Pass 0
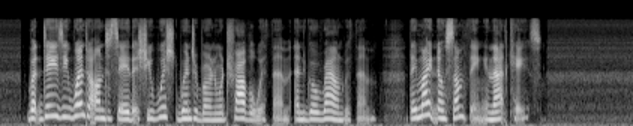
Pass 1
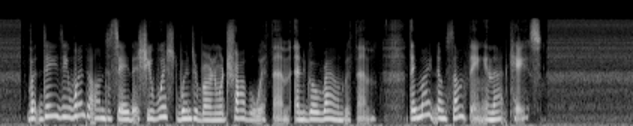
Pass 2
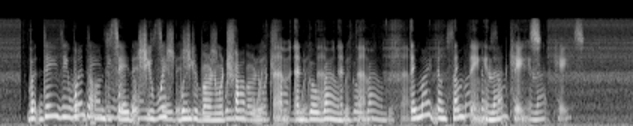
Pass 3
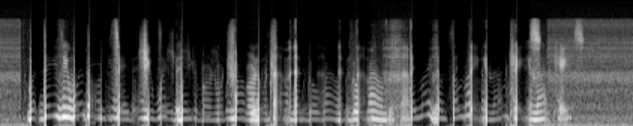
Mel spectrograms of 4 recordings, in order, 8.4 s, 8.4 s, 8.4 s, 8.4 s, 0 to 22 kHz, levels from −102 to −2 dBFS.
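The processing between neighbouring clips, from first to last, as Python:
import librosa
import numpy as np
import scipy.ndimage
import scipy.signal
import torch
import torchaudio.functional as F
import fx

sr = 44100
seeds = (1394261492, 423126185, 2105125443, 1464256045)

y1 = fx.env_lowpass_down(x, sr, base_hz=330.0, full_db=-16.0)
y2 = y1 + 10.0 ** (-9.5 / 20.0) * np.pad(y1, (int(582 * sr / 1000.0), 0))[:len(y1)]
y2 = y2 * librosa.db_to_amplitude(7.5)
y3 = fx.gate_flip(y2, sr, shuts_db=-10.0, range_db=-42)
y3 = y3 * librosa.db_to_amplitude(7.5)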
